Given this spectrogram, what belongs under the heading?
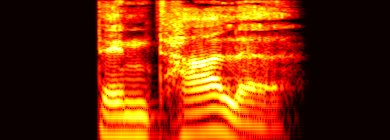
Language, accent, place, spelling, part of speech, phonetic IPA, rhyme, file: German, Germany, Berlin, dentale, adjective, [dɛnˈtaːlə], -aːlə, De-dentale.ogg
- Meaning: inflection of dental: 1. strong/mixed nominative/accusative feminine singular 2. strong nominative/accusative plural 3. weak nominative all-gender singular 4. weak accusative feminine/neuter singular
